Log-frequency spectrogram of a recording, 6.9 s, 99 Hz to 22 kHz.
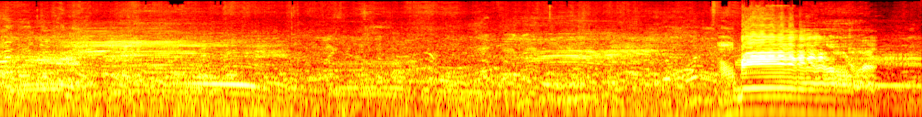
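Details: Calves at a cattle market in Faridpur on 8 February 2025, where small bull and heifer calves are sold. A single loud, drawn-out moo rises near the end over steady crowd talk, bargaining voices and background music.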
